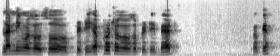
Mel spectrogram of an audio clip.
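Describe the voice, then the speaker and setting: A man hosting a flight simulator tutorial, thinking aloud in short, halting phrases as he casually walks through what he is doing. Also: on the high side, steady tone. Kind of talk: casual spoken walkthrough while flying a simulator. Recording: dull, lo-fi microphone sound.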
